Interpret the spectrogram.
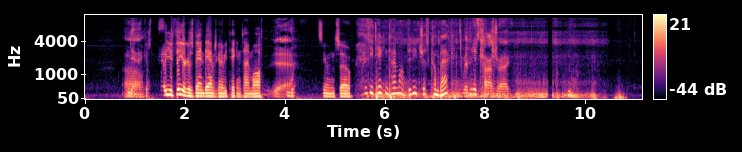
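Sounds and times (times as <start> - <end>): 
speech: 0.8 - 10.0
person snoring into the microphone: 5.5 - 10.6.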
